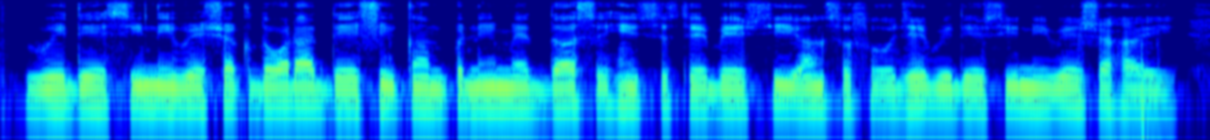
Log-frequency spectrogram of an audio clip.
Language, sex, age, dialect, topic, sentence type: Magahi, male, 25-30, Western, banking, statement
